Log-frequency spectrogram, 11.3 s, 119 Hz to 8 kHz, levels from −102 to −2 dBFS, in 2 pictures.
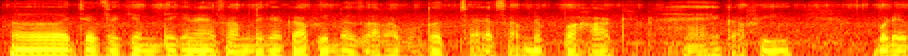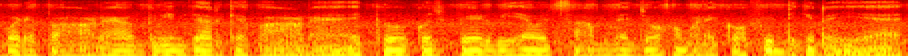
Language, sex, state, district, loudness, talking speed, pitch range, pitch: Hindi, male, Uttar Pradesh, Muzaffarnagar, -29 LUFS, 205 wpm, 90-95 Hz, 95 Hz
